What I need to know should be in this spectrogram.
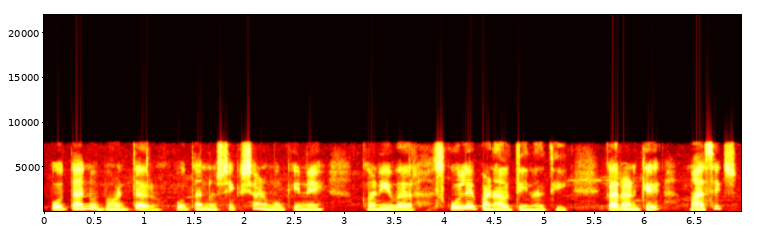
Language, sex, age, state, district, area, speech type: Gujarati, female, 18-30, Gujarat, Rajkot, urban, spontaneous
